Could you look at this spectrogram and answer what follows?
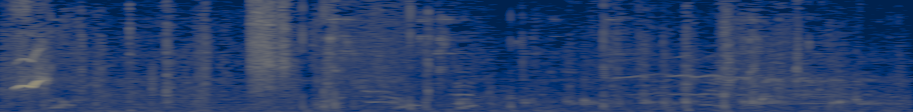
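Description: Horse hooves clip-clopping in the Red Dead Redemption Online video game, a steady rhythmic trot with an occasional whinny, heard close under faint game ambience and light talk.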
